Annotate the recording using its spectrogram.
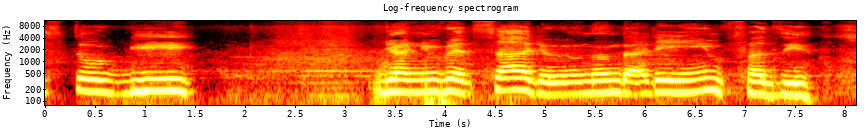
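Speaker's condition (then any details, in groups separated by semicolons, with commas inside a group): Paralysis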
